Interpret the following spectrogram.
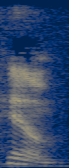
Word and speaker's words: hymn: for that country a hymn a hymn a hymn is a type of religious song right and we do not pronounce the n in this word you say ahem a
